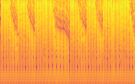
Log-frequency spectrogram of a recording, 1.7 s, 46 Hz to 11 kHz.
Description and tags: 140 Derty Jungle Bass 02
dirty grime bass
drums, filter, free, guitar, loops, sounds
